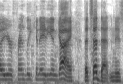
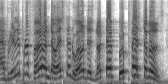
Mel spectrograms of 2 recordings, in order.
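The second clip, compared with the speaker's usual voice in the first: high, loud put-on fake Canadian accent; hammed-up mock "Canadian" accent; joke "Canadian" accent; 7 semitones higher, 6 dB louder than usual. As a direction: do an absurdly wrong Canadian accent. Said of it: "say this in my best Canadian accent".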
